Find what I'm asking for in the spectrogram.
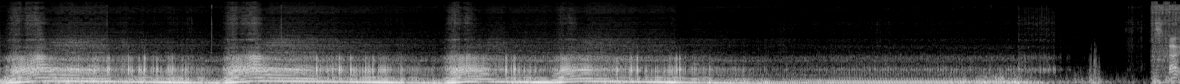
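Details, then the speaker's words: R50 Mini Cooper petrol, salvage category N non-runner just fixed and first started, damaged strut: four quick clean revs then smooth even idle before shutting off; runs smoothly, no rattles or noises. "running really smoothly isn't it rattles no noises idling nicely what a result"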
